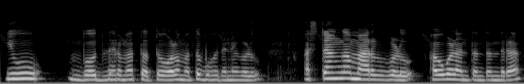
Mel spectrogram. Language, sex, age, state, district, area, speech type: Kannada, female, 18-30, Karnataka, Bidar, rural, spontaneous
